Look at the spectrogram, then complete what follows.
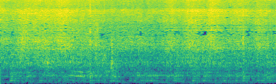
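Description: Hot masala in a kadhai hissing and sizzling loudly as the water just poured in flashes to steam. A flat spatula stirs and scrapes through it, with a few faint clicks.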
